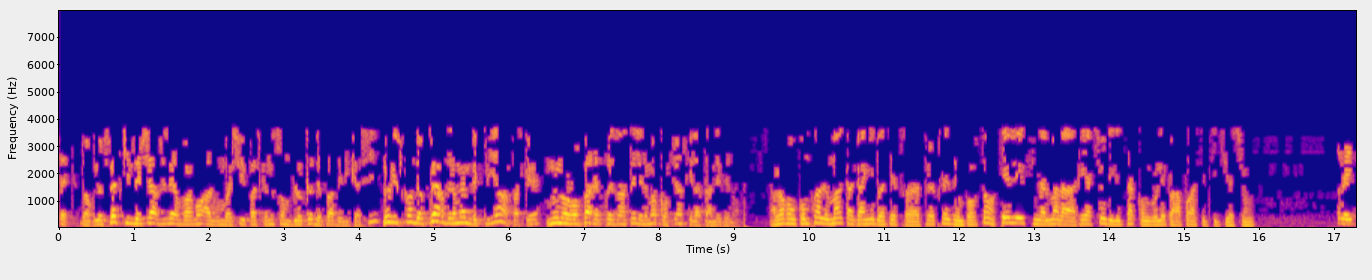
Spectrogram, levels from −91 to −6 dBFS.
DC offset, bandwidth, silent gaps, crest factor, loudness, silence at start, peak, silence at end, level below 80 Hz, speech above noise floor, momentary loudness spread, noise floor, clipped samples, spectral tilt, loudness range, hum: under 0.1%; 3.8 kHz; none; 18 dB; -18 LUFS; 0 s; 0 dBFS; 0 s; -50 dBFS; 35 dB; 9 LU; -52 dBFS; under 0.1%; -12 dB/octave; 3 LU; none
